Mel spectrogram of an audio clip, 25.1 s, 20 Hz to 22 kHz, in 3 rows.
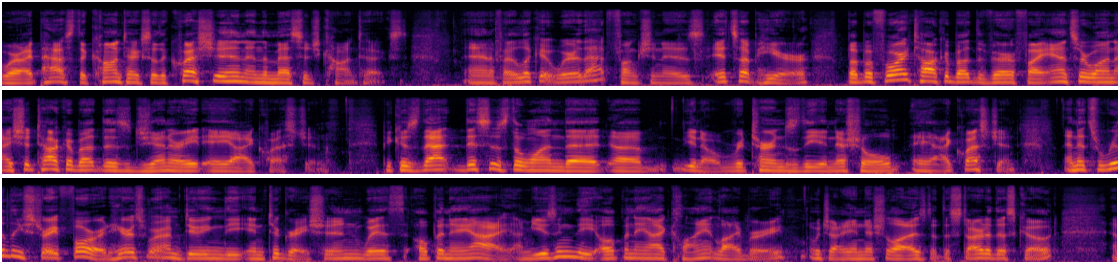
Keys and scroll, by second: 3.7 shift+8, 5.2 shift+v, 6.1 ctrl+c, 17.5-18.6 typing.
